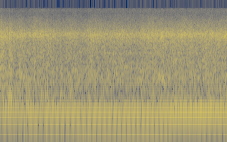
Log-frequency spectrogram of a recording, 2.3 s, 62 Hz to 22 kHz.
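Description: Polaris Sportsman 850 ATV on rubber tracks running steadily while towing, its engine holding an even note with a steady rushing noise underneath. A lower part of the engine note drops away near the end.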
